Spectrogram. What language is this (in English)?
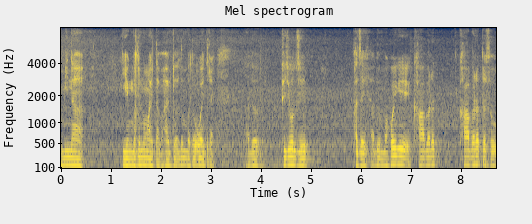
Manipuri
